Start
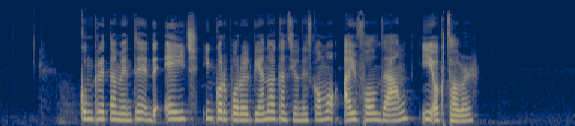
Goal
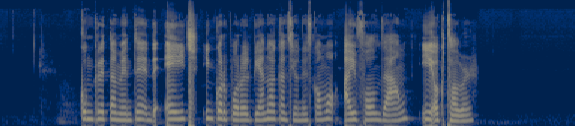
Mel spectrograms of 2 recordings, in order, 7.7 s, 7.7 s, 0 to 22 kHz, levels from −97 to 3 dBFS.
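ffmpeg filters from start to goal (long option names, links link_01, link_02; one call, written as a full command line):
ffmpeg -i in.wav -filter_complex "[0:a]acrossover=split=2400[link_01][link_02];[link_02]crystalizer=i=7.5:c=0[link_03];[link_01][link_03]amix=inputs=2:normalize=0,aeval=exprs='(tanh(1.41*val(0)+0.65)-tanh(0.65))/1.41':channel_layout=same,volume=-7dB" out.wav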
